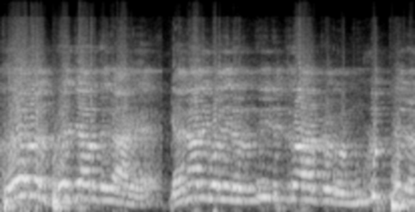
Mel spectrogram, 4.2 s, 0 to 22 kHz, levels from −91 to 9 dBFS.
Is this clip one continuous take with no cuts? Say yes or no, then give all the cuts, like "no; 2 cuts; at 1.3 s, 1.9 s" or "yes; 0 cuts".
no; 1 cut; at 1.5 s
